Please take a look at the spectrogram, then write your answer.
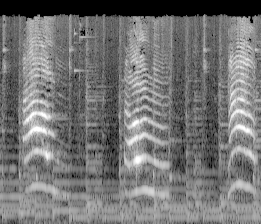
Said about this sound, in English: Meow, meow, cried the cat.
